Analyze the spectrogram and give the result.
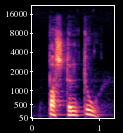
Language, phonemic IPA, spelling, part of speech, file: Dutch, /ˈpɑstə(n) ˈtu/, pasten toe, verb, Nl-pasten toe.ogg
- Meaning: inflection of toepassen: 1. plural past indicative 2. plural past subjunctive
